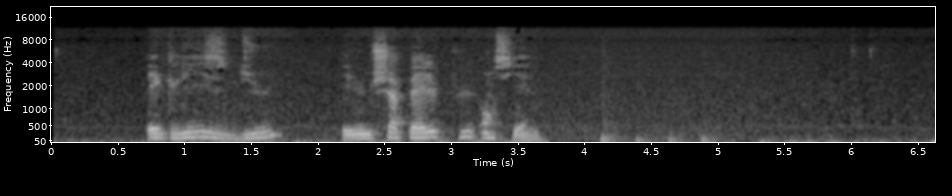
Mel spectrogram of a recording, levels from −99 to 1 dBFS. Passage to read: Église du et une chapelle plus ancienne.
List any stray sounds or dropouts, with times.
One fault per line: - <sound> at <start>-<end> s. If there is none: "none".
- thud at 4.1-5.2 s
